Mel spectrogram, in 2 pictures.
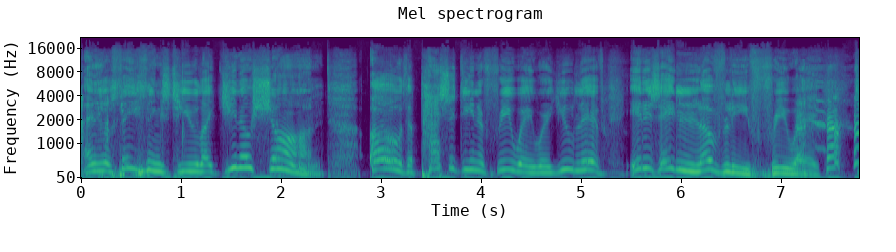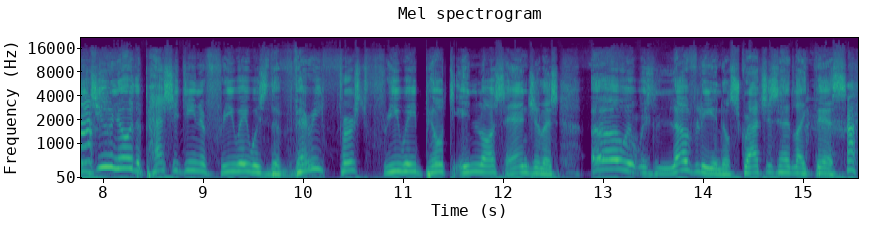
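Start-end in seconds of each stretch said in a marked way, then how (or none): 1.4-14.1 showy, stagey, theatrical actor delivery. Imitating an undiscovered Los Angeles actor talking to Sean, imitating an undiscovered actor. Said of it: "And he sounds like this".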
